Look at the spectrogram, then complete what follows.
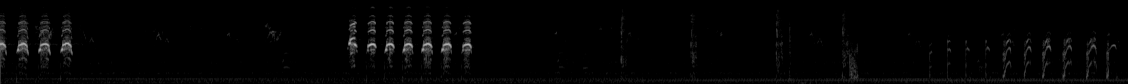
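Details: Osprey at a nest near treetops in Charlo, Montana, where a pair is building a new nest, on a morning nest camera on 11 July 2018. Two bursts of rapid, sharp, repeated chirps, followed by scattered clicks and a softer series of chirps at the end.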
